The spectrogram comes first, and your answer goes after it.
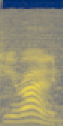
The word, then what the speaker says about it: Jerome: Jerome is pronounced your own.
